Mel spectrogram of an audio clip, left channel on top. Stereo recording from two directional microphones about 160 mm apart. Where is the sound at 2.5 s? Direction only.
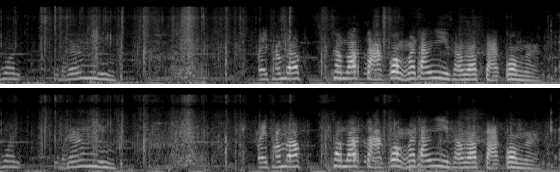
40° right (ahead or behind).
